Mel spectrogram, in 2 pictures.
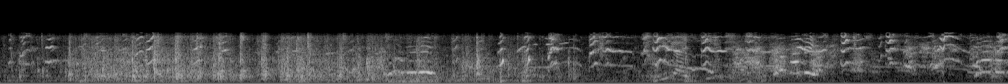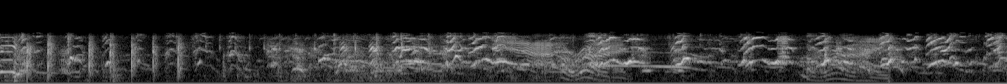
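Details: Six-week-old puppies yelping and whining in a busy chorus of high, bending squeaks and short yips, overlapping constantly, while people nearby talk and call them over with coaxing words.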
